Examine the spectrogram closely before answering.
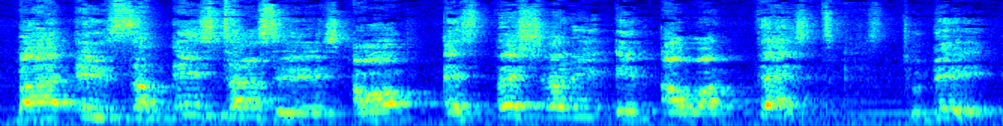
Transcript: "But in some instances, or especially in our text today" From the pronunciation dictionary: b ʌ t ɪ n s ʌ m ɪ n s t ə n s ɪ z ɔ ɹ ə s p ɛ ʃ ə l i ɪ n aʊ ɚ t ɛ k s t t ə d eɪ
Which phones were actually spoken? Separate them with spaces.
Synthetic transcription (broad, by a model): b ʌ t ɪ n s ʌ m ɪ n s t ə n s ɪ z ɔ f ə s p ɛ ʃ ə l i ɪ n aʊ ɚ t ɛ s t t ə d eɪ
